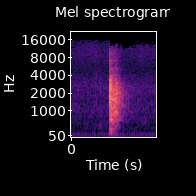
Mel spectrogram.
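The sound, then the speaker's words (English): A single sharp clink of shot glasses knocking together in a toast, fairly loud, with a brief fading ring against quiet background hum and no talking. “We're going to do cheers. We're going to do a shot.”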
